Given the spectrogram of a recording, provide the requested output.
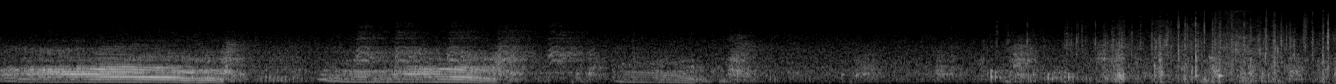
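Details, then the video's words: Two grizzly bears arguing, the dispute quickly turning into a fight: three long, droning roars of about two seconds each, then broken grunts and huffs, with scuffling noise near the end. "An argument between the two grizzly bears quickly turns into a fight."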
